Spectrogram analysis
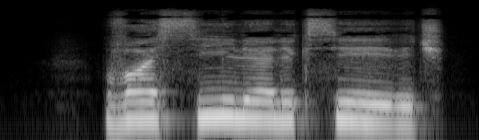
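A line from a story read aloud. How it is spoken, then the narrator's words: Drawling. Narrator (Russian): протянул Мухолатов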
